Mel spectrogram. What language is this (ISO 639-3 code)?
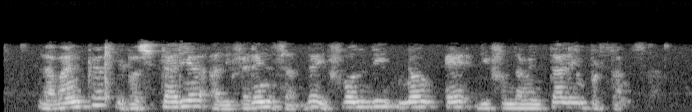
ita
